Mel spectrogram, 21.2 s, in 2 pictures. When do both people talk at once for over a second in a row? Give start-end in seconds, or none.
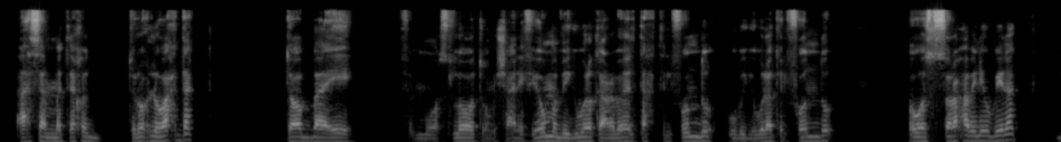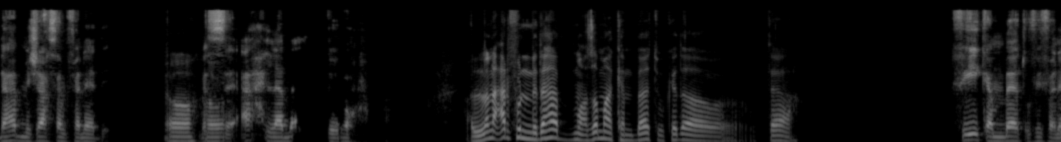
none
